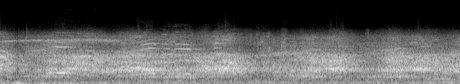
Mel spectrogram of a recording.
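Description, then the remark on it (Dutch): A crowd of people who have left a building shouts together as they march arm in arm into the Roemer-Visserstraat during a street demonstration, a continuous, loud wash of chanting voices rising and falling slightly over several seconds. “Ja, de mensen uit het pand zijn in een demo en nou, je kan horen wat ze roepen.”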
